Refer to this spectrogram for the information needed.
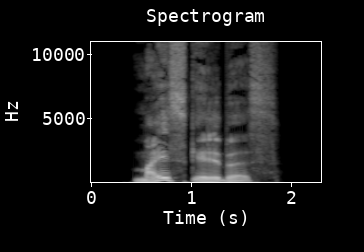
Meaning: strong/mixed nominative/accusative neuter singular of maisgelb
- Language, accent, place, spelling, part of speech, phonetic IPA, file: German, Germany, Berlin, maisgelbes, adjective, [ˈmaɪ̯sˌɡɛlbəs], De-maisgelbes.ogg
